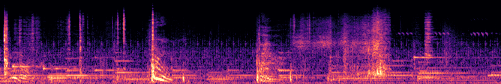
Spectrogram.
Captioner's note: shovel scraping; Ulysses grunting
